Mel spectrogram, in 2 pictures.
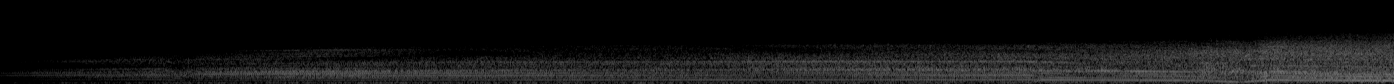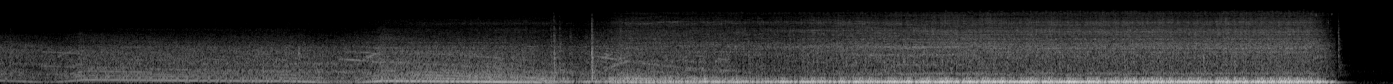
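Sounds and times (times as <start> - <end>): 
motorcycle approaching and stopping: 0.2 - 27.5.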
